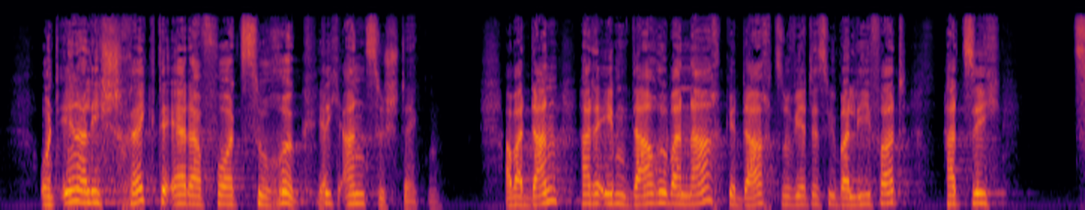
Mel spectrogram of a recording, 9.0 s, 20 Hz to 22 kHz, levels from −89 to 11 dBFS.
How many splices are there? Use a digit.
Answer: 1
